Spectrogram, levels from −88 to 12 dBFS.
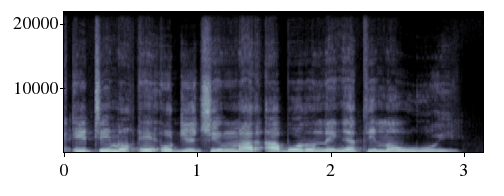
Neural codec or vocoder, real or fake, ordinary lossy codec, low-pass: codec, 44.1 kHz, 3.4 kbps, Pupu-Codec; fake; none; none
